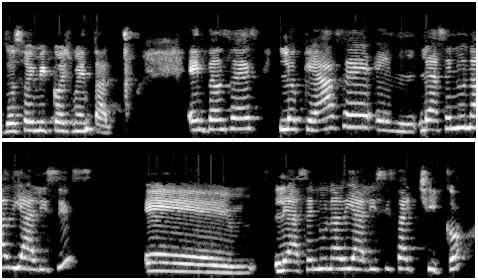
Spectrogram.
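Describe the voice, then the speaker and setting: Lady coach chatting in an interview, high voice, really expressive. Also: lo-fi sound. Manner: expressive storyteller, acts out quoted voices. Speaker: emotional coach. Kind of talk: casual interview talk.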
